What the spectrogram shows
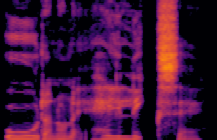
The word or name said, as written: uranon heilixei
